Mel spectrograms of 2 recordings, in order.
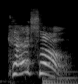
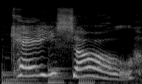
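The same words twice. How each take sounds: First: It is said in her ordinary way. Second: It is said in a heavy American accent.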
